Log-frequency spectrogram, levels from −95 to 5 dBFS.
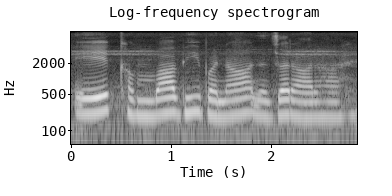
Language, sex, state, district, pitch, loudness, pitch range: Hindi, female, Chhattisgarh, Raipur, 195 Hz, -17 LUFS, 185-215 Hz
